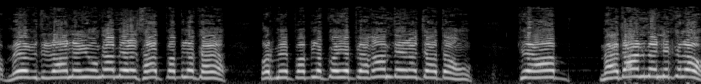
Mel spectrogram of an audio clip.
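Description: A man's raised, projected voice at an extremely high pitch, bright and sharp in tone, with fairly even intonation and a fairly slow pace, dry with no echo against a quiet background. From Jammu and Kashmir. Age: 70s. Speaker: election candidate. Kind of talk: political appeal.

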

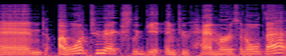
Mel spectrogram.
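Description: At a moderate pace, a man speaks in a bright, sharp tone with ordinary pitch variation.

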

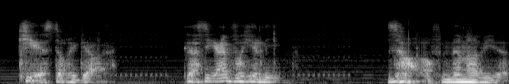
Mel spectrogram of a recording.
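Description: A man's put-on character voice at medium pitch. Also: moderate pace. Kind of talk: let's play reading of game text. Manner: gloating, sneering.

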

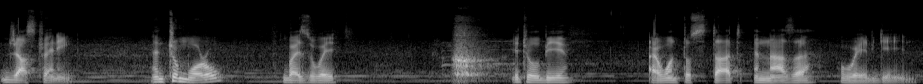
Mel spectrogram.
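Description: Over music in the background, a man with a very deep, low pitch speaks very slowly and with fairly even intonation. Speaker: home fitness vlogger. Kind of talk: casual vlog chat. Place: home room. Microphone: lapel.

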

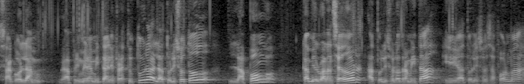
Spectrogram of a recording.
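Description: Moderate pacing from a man. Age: 30s. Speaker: software engineer; conference speaker. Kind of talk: conference talk. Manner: halting, many fillers. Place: classroom.

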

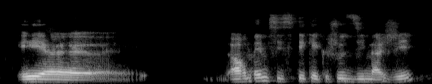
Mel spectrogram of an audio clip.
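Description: A man talks at a very slow pace with a medium pitch. The background is quiet. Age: 20s. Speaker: guest. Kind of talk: interview about the afterlife. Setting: live video broadcast. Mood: calm, reflective. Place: home room. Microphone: earbuds.

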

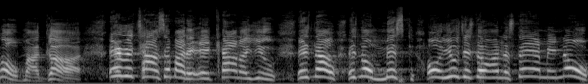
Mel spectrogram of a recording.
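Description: Speaking at a moderate pace, a man uses a raised, projected voice with a bright, sharp, animated tone, his pitch extremely high yet with ordinary variation. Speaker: preacher. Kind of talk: sermon with live congregation call-and-response. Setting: church. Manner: loud, animated, exhorting the crowd to shout back; fervent, rhythmic, building in intensity. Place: church.

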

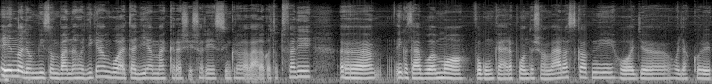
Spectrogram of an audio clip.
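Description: This is a woman with a normal speaking voice and a fairly low pitch. She keeps a moderate pace and fairly even intonation. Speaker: football supporter trip organizer. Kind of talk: interview answers. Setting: TV studio. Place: studio. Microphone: lapel.

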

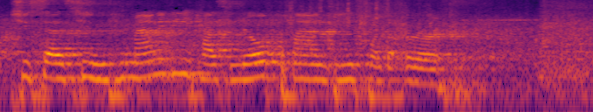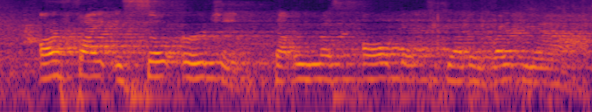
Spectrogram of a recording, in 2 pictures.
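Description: The speech comes at a fairly slow pace, with strong room echo and noticeable background noise. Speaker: rally speaker. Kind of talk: rally speech. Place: street. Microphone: camera far.

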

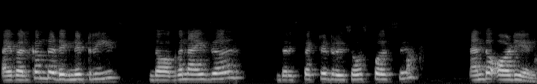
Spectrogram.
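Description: Against a quiet background, a woman with an Indian accent speaks at a moderate pace. Her pitch is fairly high with ordinary variation. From India, Maharashtra. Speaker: physiotherapy professor and moderator. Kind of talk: formal webinar introduction. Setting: video call. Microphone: video call.

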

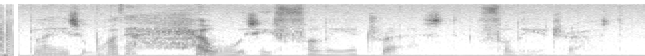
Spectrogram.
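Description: A man with a British accent talks at a fairly low pitch, using ordinary pitch variation. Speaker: fiction narrator. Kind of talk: audiobook narration with flubbed takes. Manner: flustered, repeating words after stumbles, swearing.

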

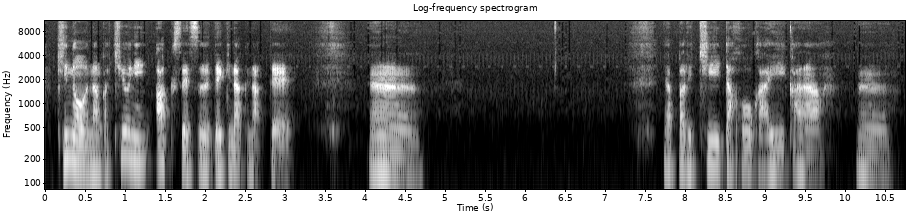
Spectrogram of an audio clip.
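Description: His delivery comes at a fairly slow pace. This man's pitch shifts in an ordinary way. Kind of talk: casual vlog chat. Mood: puzzled, mildly frustrated. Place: home room. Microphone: webcam.

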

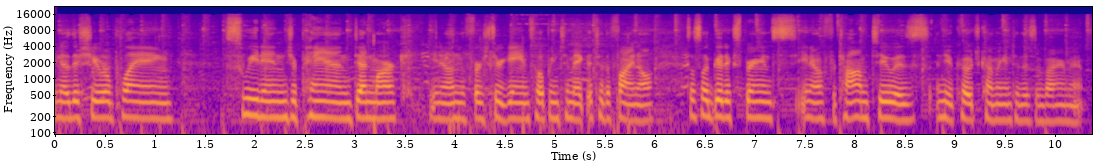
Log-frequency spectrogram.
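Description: A woman's very fast, monotone, flat delivery, dry with no echo, over faint music in the background. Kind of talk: interview answer. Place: garden. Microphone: lapel.

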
